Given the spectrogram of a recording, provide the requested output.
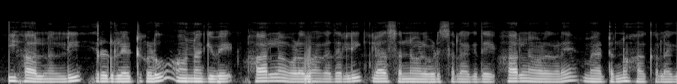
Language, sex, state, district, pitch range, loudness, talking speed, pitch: Kannada, male, Karnataka, Koppal, 125-145 Hz, -14 LUFS, 150 wpm, 135 Hz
